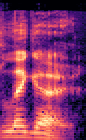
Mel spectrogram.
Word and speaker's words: Lego: and instantly it is Lego. If you're listening for somewhere else and you're saying, why isn't he saying Legos? It's because I'm saying it right.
